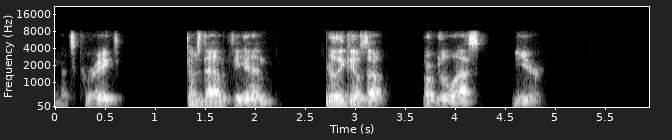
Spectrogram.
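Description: A man speaks calmly through a microphone on an online call.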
